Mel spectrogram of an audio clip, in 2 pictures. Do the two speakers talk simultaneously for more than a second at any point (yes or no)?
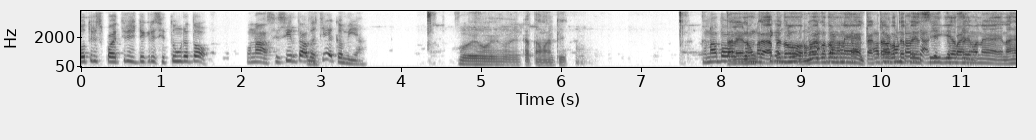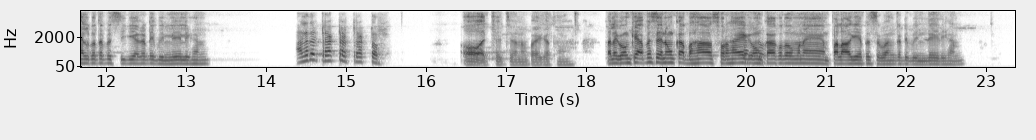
yes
